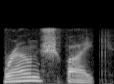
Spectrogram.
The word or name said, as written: Braunschweig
